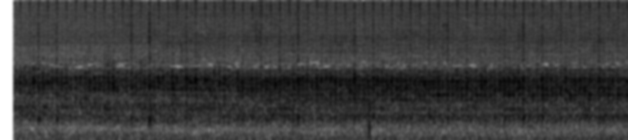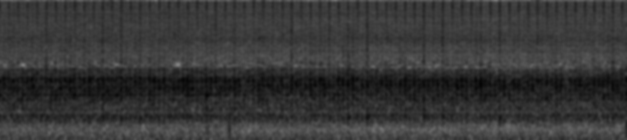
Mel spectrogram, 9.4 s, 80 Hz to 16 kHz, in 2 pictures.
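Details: Opel Omega A Caravan 2.0 at idle, owner hears two knocks, one diesel-like and one tapping: light, uneven tapping of roughly three or four knocks a second; source unknown.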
